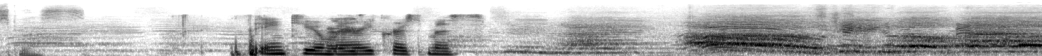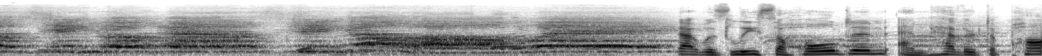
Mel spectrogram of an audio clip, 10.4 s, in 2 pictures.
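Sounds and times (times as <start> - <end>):
speech: 0.0 - 0.5, 1.3 - 4.8, 8.6 - 10.4
group of people singing a song in a backyard: 0.0 - 10.4.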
